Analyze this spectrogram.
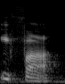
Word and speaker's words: Aoife: Do you pronounce your name Aoife, Dowling? Because I wouldn't want to mispronounce your name, but I think I've seen someone else that pronounces it Aoife. My goodness. Yes, Aoife. Because I know a lot of people pronounce it Iofi and stuff, but I'm sure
